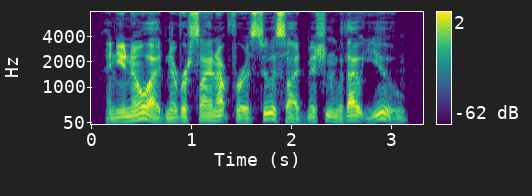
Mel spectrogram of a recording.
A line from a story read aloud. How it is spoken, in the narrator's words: Joker added cheerfully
